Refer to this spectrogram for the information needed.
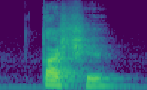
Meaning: diminutive of tas
- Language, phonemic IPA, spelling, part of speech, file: Dutch, /ˈtɑʃə/, tasje, noun, Nl-tasje.ogg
